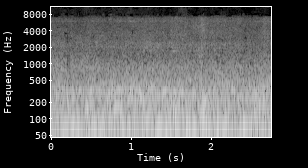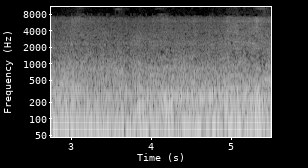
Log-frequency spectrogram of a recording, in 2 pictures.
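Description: MTR East Rail Line R-train, an electric multiple unit, running past along the platform: a steady rumble of wheels on rail and running gear.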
